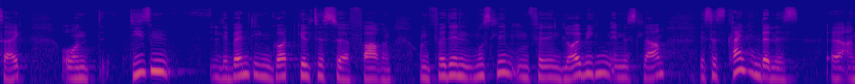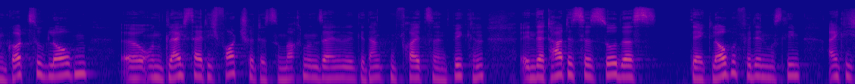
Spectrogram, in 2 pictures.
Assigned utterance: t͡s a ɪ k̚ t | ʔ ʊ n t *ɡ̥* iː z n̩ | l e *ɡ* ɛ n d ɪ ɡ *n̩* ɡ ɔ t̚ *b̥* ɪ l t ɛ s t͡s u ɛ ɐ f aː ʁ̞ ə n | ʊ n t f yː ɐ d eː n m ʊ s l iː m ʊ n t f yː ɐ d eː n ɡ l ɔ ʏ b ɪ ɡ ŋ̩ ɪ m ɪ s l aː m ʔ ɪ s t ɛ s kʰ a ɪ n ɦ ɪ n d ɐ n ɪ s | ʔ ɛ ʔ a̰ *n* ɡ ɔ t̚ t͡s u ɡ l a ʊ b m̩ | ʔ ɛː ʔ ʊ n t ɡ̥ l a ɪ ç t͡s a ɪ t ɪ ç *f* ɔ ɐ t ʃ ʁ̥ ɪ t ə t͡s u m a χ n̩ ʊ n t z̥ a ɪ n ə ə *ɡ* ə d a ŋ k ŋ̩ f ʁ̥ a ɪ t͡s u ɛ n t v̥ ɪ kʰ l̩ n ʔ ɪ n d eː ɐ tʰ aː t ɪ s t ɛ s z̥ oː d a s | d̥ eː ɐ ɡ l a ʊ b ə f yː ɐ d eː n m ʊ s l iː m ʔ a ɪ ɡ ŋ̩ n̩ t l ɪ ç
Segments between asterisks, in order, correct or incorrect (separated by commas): incorrect, incorrect, incorrect, incorrect, correct, correct, correct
